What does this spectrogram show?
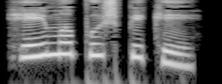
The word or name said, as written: ಹೇಮಪುಷ್ಪಕ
